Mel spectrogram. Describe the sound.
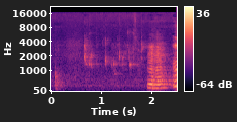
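A hand dips and splashes lightly in a small basin of cold water, a few soft sloshes and drips, before a voice briefly cuts in at the end.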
